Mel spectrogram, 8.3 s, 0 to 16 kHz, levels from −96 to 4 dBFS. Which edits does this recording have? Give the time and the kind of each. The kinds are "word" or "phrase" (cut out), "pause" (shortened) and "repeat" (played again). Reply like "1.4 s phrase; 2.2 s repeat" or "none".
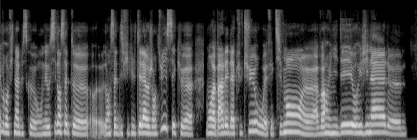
4.1 s pause

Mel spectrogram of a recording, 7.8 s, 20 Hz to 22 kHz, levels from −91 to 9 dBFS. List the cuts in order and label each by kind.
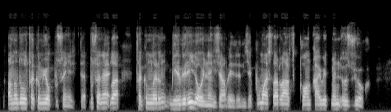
2.2 s word; 4.5 s word

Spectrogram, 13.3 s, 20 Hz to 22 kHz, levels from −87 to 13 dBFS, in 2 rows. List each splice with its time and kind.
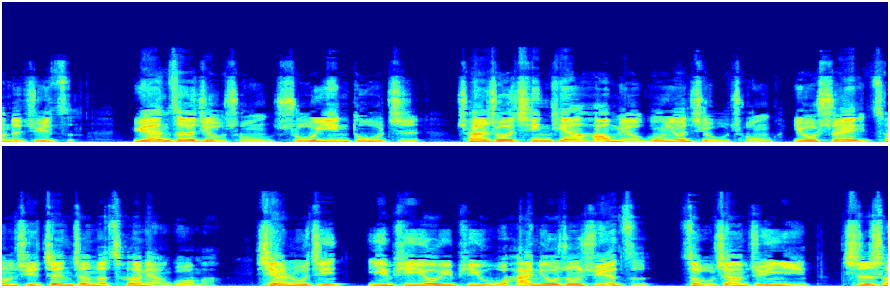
3.2 s pause; 5.8 s pause

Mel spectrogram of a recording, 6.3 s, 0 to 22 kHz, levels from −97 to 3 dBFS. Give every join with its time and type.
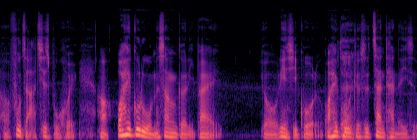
none

